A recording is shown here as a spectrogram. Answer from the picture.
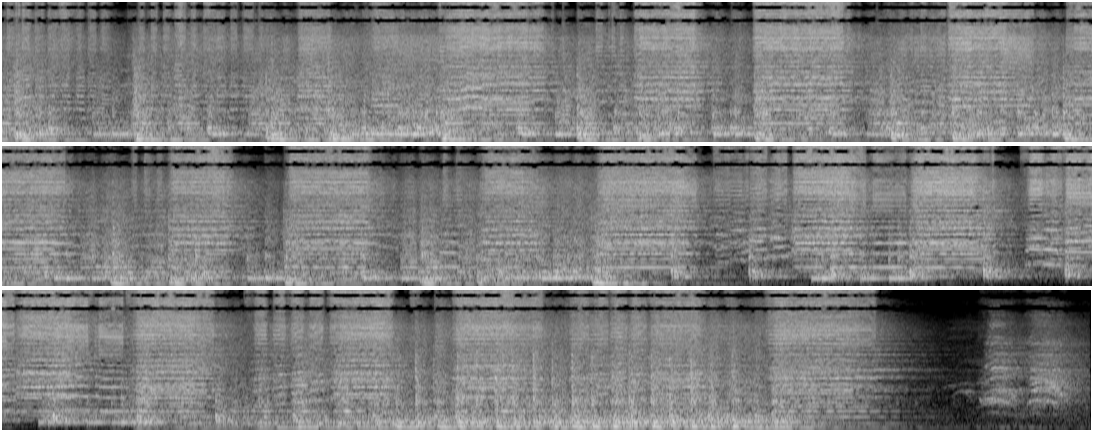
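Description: A high school marching band playing a loud song inside a gymnasium: sousaphones, trumpets and trombones over a steady drumline beat. The deep bass drops away for several seconds past the middle, then comes back in.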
